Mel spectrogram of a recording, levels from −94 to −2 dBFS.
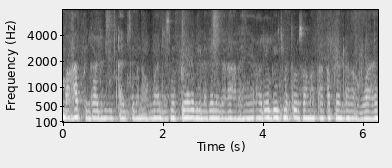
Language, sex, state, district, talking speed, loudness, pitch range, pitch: Hindi, female, Bihar, Patna, 245 wpm, -14 LUFS, 185-195 Hz, 195 Hz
